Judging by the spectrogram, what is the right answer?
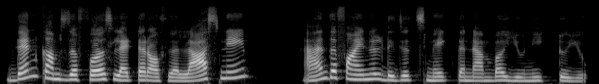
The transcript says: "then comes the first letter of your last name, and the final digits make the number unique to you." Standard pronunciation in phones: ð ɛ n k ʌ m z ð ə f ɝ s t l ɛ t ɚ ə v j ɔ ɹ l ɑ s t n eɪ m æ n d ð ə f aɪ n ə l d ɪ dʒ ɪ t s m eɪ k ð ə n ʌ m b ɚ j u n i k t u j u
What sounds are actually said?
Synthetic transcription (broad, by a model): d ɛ n k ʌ m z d ə f ɝ s t l ɛ t ɚ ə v j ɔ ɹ l ɑ s t n eɪ m æ n d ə f aɪ n ə l d ɪ dʒ ɪ t s m eɪ k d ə n ʌ m b ɚ j u n i k t u j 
